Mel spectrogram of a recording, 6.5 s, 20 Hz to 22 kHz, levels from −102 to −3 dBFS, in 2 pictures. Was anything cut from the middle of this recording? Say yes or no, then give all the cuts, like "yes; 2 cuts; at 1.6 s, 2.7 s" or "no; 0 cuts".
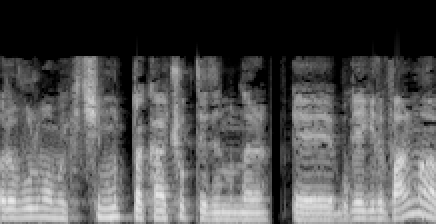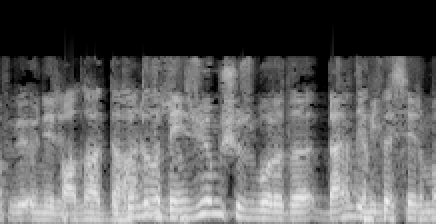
yes; 3 cuts; at 1.5 s, 2.6 s, 3.3 s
